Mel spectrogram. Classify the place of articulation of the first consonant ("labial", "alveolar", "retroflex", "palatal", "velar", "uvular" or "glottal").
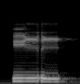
palatal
